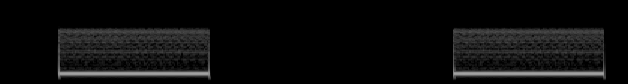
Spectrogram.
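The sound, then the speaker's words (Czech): Telephone ringing tone heard while placing a call: two steady, even beeps, each lasting about a second, separated by a long silent gap, clean and alone with no talk. “A teď hned mu zavolám.”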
